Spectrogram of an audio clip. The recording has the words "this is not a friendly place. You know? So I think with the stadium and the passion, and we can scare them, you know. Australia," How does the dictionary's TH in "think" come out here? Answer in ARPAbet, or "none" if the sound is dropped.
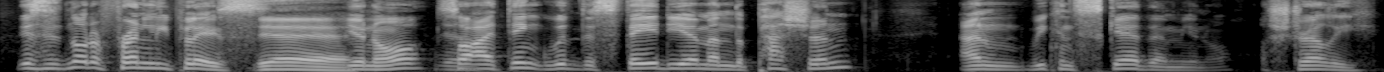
TH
